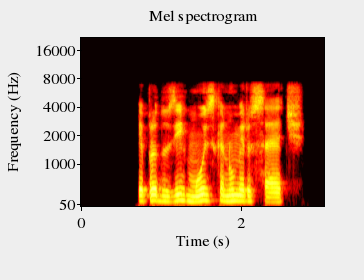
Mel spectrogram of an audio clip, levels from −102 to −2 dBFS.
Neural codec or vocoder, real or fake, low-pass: none; real; 7.2 kHz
